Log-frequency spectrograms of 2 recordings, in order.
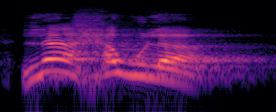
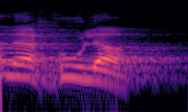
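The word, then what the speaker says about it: لا حول: La hawla, ce n'est pas la hula.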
